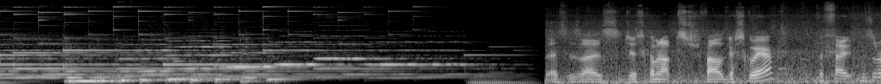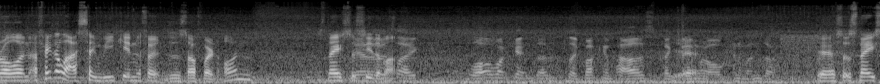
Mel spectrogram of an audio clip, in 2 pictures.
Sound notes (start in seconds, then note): none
